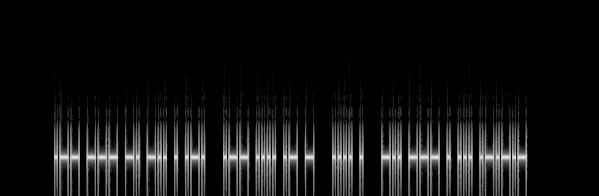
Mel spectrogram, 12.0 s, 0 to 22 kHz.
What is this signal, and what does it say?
Morse code, heard as a keyed tone, about 22 wpm, 700 Hz. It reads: WONDER WHAT HE DOES.
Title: Sentences from Top 500 Words 22wpm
